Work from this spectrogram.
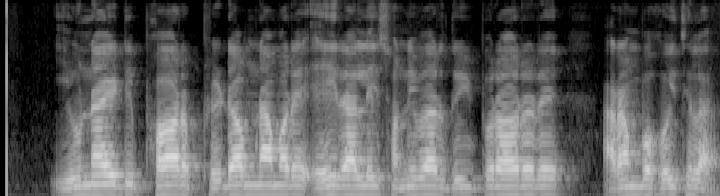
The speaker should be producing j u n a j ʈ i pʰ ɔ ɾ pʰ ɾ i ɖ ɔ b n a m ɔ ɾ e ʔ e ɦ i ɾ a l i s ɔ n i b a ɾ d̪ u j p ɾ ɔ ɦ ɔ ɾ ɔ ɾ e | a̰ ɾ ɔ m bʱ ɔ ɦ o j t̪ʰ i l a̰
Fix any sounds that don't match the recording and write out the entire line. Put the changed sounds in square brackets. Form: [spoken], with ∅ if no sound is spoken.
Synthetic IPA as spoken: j u n a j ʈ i pʰ ɔ ɾ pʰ ɾ i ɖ ɔ [m] n a m ɔ ɾ e ʔ e ɦ i ɾ a l i s ɔ n i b a ɾ d̪ u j p ɾ ɔ ɦ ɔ ɾ ɔ ɾ e | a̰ ɾ ɔ m bʱ ɔ ɦ o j t̪ʰ i l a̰

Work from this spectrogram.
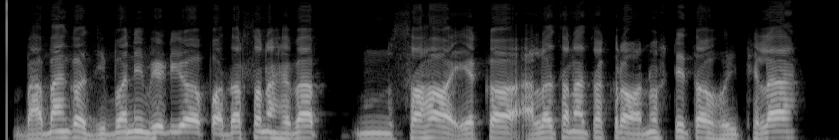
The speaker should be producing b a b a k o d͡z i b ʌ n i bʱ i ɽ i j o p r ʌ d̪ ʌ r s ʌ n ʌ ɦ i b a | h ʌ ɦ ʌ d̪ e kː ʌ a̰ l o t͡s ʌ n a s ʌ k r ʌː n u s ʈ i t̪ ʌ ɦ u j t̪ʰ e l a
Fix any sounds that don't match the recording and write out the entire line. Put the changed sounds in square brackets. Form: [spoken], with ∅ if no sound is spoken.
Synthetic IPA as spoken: b a b a k o d͡z i b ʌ n i bʱ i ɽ i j o p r ʌ d̪ ʌ r s ʌ n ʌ ɦ [e] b a | [s] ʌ ɦ ʌ [∅] e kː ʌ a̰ l o t͡s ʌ n a [t͡s] ʌ k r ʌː n u s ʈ i t̪ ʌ ɦ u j t̪ʰ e l a

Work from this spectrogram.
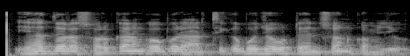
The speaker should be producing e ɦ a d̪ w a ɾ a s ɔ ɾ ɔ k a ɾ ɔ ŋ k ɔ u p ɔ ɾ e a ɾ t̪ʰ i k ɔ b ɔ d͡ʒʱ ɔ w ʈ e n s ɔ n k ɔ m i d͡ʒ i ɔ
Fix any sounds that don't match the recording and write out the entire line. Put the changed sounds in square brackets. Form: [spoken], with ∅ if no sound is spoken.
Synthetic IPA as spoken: e ɦ a d̪ w a ɾ a s ɔ ɾ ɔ k a ɾ ɔ ŋ k ɔ u p ɔ ɾ e a ɾ t̪ʰ i k ɔ b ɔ d͡ʒʱ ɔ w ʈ e n s ɔ n k ɔ m i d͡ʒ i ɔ

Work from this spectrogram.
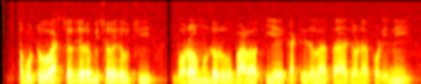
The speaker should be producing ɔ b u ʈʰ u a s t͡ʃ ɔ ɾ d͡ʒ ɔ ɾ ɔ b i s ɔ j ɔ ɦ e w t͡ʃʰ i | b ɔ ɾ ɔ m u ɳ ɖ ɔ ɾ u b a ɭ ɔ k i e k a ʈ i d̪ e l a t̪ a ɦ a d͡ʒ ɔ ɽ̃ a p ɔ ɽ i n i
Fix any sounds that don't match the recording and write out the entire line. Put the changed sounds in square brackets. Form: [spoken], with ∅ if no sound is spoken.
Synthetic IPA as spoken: ɔ b u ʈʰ u a s t͡ʃ ɔ ɾ d͡ʒ ɔ ɾ ɔ b i s ɔ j ɔ ɦ e w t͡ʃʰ i | b ɔ ɾ ɔ m u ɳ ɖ ɔ ɾ u b a ɭ ɔ k i e k a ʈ i d̪ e l a t̪ a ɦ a d͡ʒ ɔ ɽ̃ a p ɔ ɽ i n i

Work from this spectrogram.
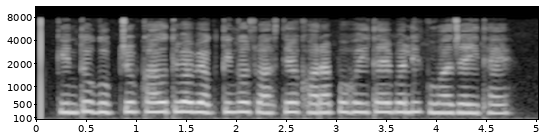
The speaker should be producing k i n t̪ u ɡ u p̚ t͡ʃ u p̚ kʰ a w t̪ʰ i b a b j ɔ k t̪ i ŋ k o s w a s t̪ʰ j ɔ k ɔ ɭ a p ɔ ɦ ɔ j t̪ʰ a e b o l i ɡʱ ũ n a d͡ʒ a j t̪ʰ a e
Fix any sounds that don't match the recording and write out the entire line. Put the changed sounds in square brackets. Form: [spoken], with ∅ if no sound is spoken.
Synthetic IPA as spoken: k i n t̪ u ɡ u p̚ t͡ʃ u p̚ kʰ a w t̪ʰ i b a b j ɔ k t̪ i ŋ k [ɔ] s w a s t̪ʰ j ɔ [kʰ] ɔ [ɾ] a p ɔ ɦ [o] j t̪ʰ a e b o l i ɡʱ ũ [∅] a d͡ʒ a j t̪ʰ a e

